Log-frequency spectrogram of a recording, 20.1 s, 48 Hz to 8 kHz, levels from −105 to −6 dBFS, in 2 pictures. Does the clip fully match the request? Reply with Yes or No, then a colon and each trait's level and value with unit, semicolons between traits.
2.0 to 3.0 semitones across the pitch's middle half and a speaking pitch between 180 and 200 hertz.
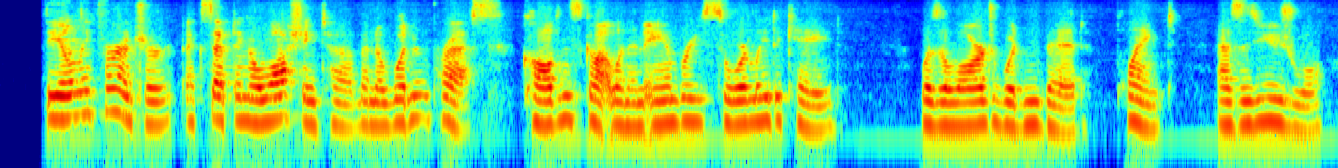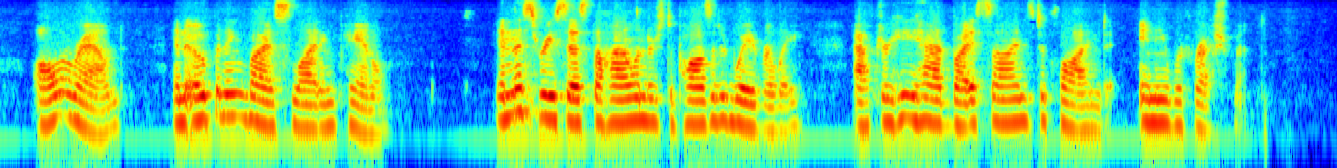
Yes: narrow, 2.5 semitones; high, 190 Hz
